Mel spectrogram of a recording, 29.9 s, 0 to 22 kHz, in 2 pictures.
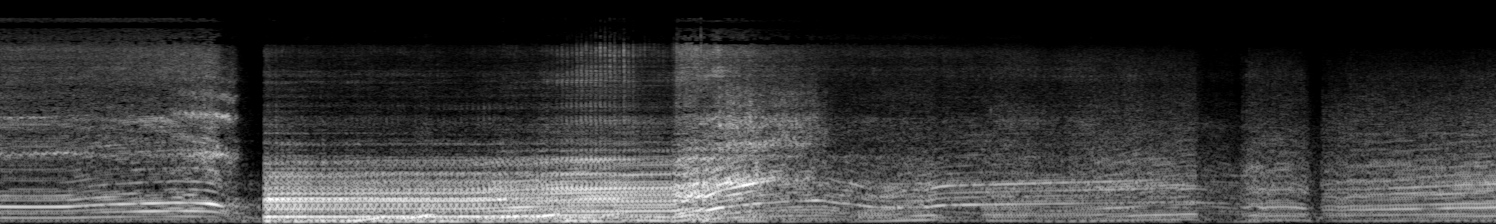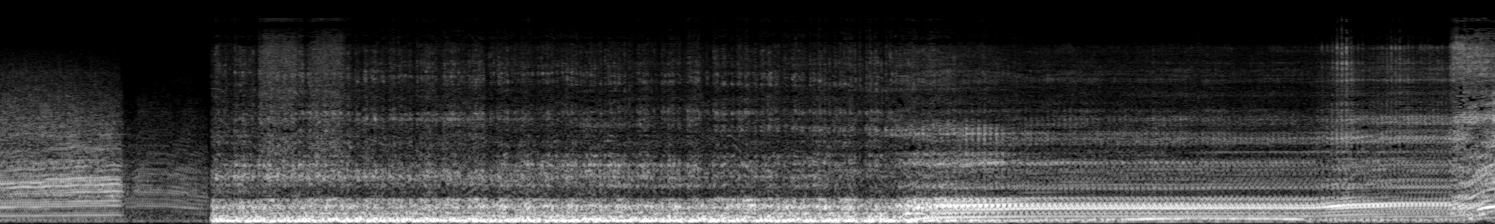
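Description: Drag-strip car engines, among them a fourth-generation Pontiac Trans Am's V8, revving hard with rising and falling pitch during a tyre-spinning burnout. The sound breaks off abruptly at two edits, about 2.5 s and 17 s in. After a quieter stretch of engine noise, a loud, steady low engine sound runs with a couple of revs near the end.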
